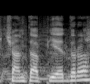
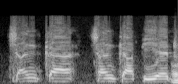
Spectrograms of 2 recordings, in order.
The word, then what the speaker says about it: chanca piedra: You give me a name there, Chanta Piedra? Chanta Piedra. Oh, that's what is that? Chanta Piedra. Is that Latin or Spanish? Guenabasa. Chanta. I think it's Spanish. Chanta Piedra. Chanca Piedra. Oh, Chanca.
